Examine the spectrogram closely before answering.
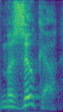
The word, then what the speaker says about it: Mazuka: with the offensive lineman mazuka uh is how you sounds pretty good it sounds like a bazooka as an offensive lineman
